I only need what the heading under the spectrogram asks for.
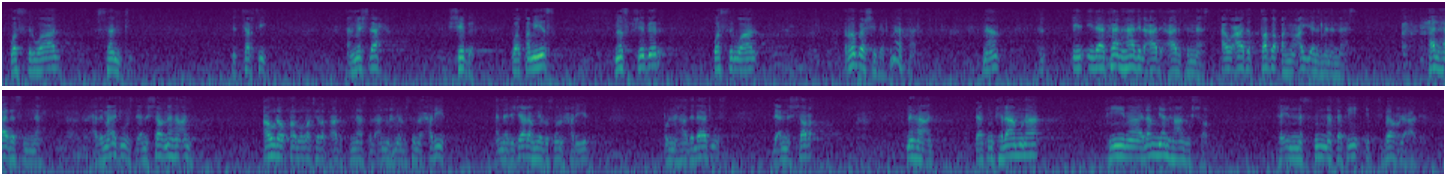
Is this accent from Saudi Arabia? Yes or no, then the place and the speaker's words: yes; Najd, Saudi Arabia; ونحن من أهل نجد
